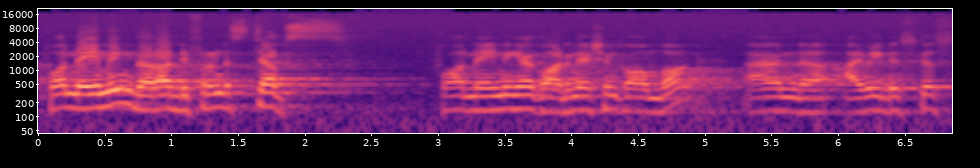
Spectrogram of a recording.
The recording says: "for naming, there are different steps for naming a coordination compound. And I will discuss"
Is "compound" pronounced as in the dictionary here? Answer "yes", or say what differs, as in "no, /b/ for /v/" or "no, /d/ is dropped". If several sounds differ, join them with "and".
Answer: no, /b/ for /p/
